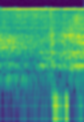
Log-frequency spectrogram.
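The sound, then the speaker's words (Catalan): Barça stadium fans chanting "Barça sí, la porta no" as president Laporta and the directors leave, heard as a dense, blurred roar of many voices with a short, heavy low thump partway through. “En un moment que l'afició que hi ha aquí està acomiadant la porta amb crits de Barça sí, la porta no...”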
